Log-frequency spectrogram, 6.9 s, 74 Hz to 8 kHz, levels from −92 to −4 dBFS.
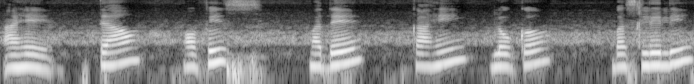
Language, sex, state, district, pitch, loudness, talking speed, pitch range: Marathi, female, Maharashtra, Mumbai Suburban, 215 Hz, -16 LUFS, 70 wpm, 195-260 Hz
